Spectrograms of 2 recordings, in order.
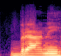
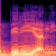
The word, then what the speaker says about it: biryani: তাহলে my favourite food is বিরিয়ানি, ব্রানি হয় না আসলে, বিরিয়ানি, কথাটা হয় বিরিয়ানি।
